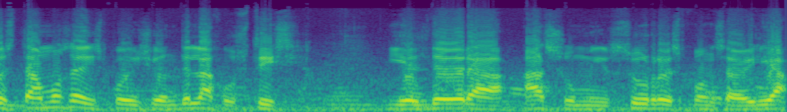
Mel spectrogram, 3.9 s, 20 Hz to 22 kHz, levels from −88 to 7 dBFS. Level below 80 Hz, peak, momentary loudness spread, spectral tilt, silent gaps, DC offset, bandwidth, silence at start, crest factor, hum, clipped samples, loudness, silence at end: -30 dBFS; 0 dBFS; 8 LU; -6 dB/octave; none; under 0.1%; 15.5 kHz; 0 s; 8 dB; none; 2%; -8 LUFS; 0 s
